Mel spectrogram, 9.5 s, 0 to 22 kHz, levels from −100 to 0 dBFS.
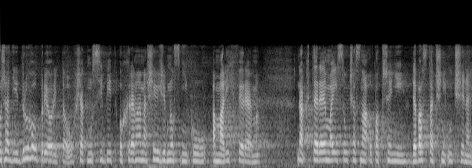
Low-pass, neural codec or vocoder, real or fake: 7.2 kHz; vocoder, 44.1 kHz, 128 mel bands every 512 samples, BigVGAN v2; fake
